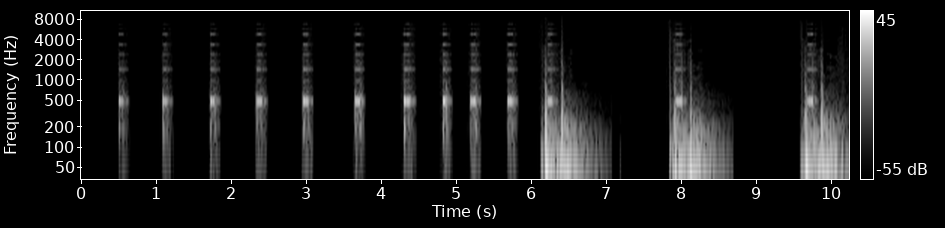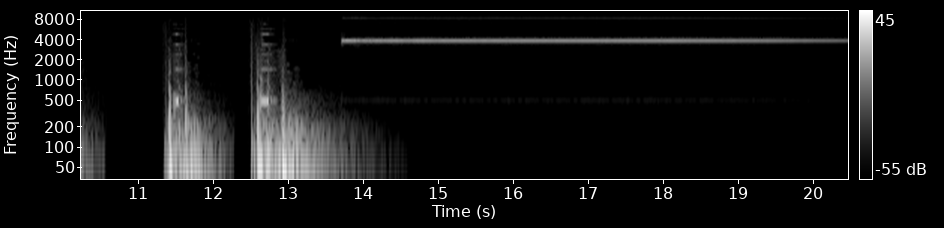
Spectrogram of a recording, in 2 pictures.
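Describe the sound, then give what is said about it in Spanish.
A hospital heart monitor beeps in a steady, quickening rhythm, joined by deep heartbeat thumps, before the beeping gives way to a long, unbroken high flatline tone. No voices. “Todos hemos escuchado este sonido. ¿Y a quién no le causa escalofríos? Nos trae a la mente hospitales, enfermedades, muerte.”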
